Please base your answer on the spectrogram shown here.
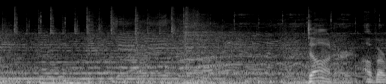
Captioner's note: indistinct excited voices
